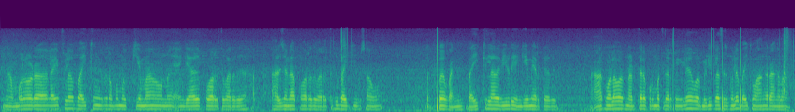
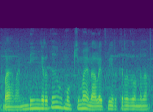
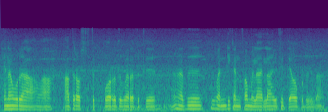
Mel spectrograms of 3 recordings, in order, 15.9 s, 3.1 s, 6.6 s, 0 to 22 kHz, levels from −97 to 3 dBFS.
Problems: constant background noise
